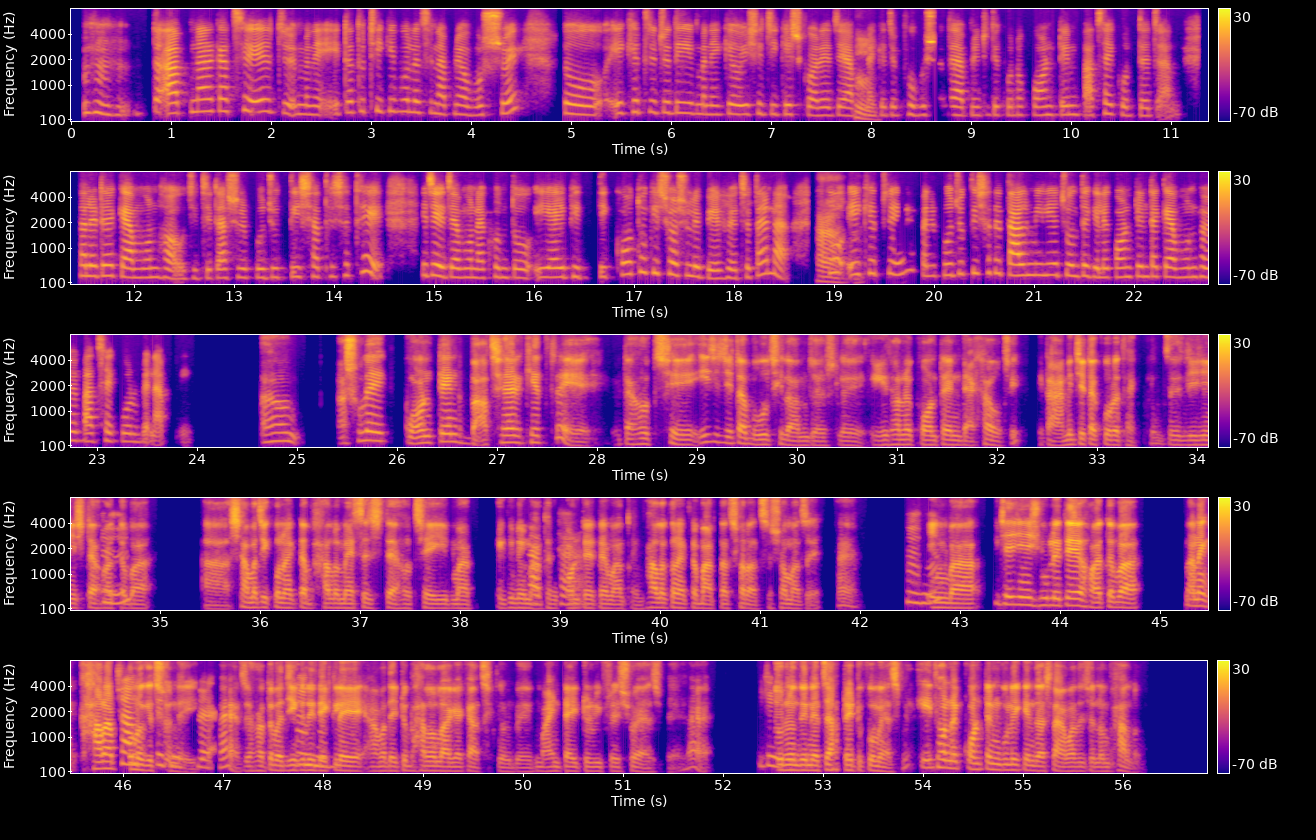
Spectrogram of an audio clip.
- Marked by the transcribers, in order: whistle; other background noise
- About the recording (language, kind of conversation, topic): Bengali, podcast, স্ট্রিমিং প্ল্যাটফর্মে কোন মানদণ্ডে কনটেন্ট বাছাই করা উচিত বলে আপনি মনে করেন?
